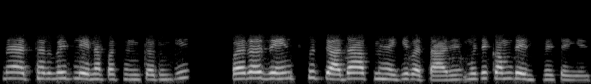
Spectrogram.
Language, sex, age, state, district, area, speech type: Hindi, female, 18-30, Madhya Pradesh, Balaghat, rural, conversation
